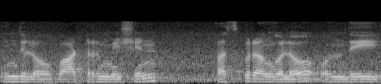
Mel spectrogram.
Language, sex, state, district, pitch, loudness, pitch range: Telugu, male, Telangana, Komaram Bheem, 120 Hz, -17 LUFS, 120-125 Hz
